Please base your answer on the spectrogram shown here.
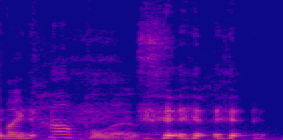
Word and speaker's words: Mycopolis: I'm like, no, it's Mycopolis. Like cop in the middle.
